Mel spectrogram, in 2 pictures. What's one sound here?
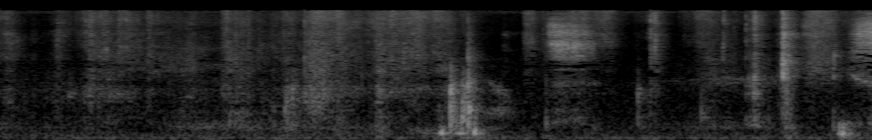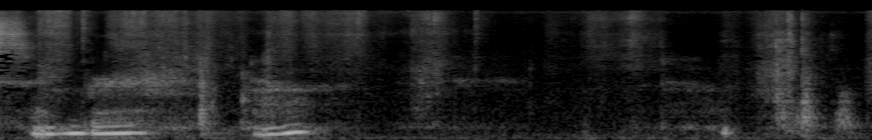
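Stiff paper pages rustle and flap as they are turned.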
